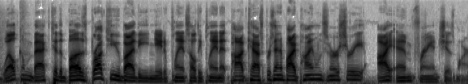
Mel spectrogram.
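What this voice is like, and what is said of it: Bold, announcer-style radio voice. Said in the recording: “you said that with, like, bravado ... you really kicked on your radio voice”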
